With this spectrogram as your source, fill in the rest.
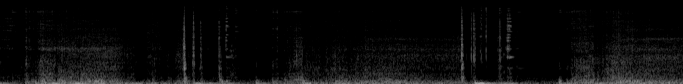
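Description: A metal knife blade repeatedly slices and scrapes through red kinetic sand shaped like large lips, a solid, hand-sized form resting on a flat surface. A low, grainy rumble runs throughout, broken by sharp, bright scraping clicks that cluster in two bursts, near the two-second mark and again around five seconds.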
